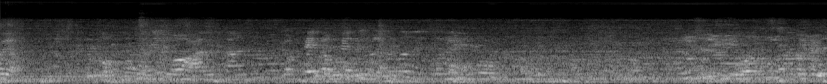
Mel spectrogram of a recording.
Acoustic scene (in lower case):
cafe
